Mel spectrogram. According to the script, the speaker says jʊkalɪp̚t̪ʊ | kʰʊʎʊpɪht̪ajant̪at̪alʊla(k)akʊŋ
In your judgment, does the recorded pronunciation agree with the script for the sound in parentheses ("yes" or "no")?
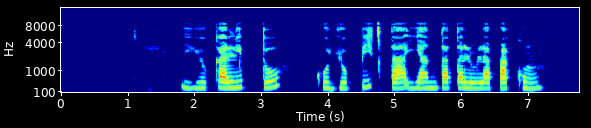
no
